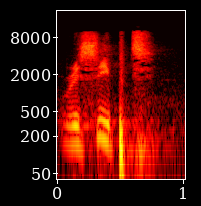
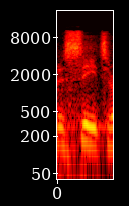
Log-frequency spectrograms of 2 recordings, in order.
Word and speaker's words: receipt: You know, some people say receipt, all right? But I think it's pronounced receipt, right? The P is silent.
